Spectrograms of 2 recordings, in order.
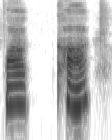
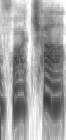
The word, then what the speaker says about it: VARCHAR: Okay, now the second column name is going to be first name, which is Varka or Varcha. I don't know how you pronounce it. I pronounce it as Varka.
